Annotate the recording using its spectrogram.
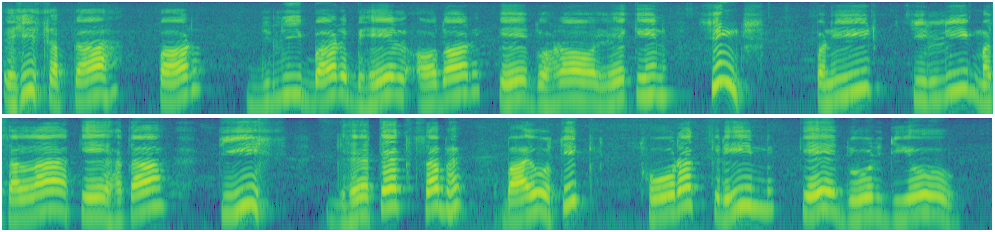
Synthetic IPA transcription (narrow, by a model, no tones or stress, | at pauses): əɦisəb̚t̪aɦ | pəɾ | d̪ɪlːibəɾbʱeːlɔːd̪əɾked̪ɔɦɾaːoleːkɪn | sɪ̃ŋks | pəniːɾ | t͡ʃilːiməsəlːakeɦət̪a | t̪iːs | ɡʱeːt̪eksəbʱ | baːjoːsɪk | t̪ʰoːɾəkːɾiːm | ked̪uːɾd̪ijoː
